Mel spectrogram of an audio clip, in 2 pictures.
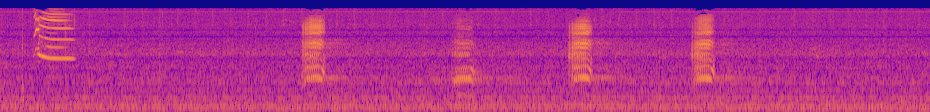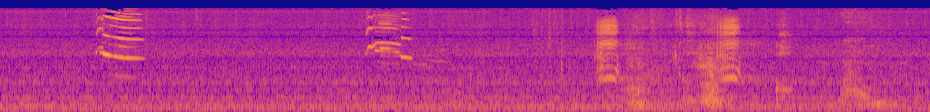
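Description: Birds calling: about ten short, harsh caw-like calls spaced out over the stretch, a few of them high, falling squeals, over a steady low background rumble.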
